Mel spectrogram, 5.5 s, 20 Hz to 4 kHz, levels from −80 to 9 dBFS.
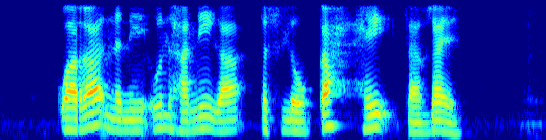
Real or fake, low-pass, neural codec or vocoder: fake; 3.6 kHz; codec, 32 kHz, 1.9 kbps, SNAC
